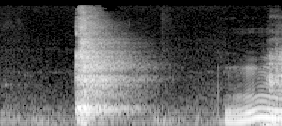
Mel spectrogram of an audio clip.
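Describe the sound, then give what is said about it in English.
A single sharp cough bursts out and trails off, followed a moment later by a voice starting to speak. “Cough button. That's what the cough button does, right?”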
